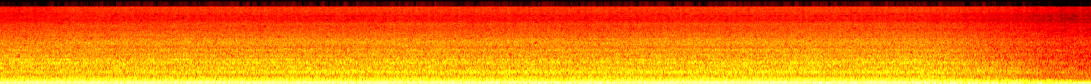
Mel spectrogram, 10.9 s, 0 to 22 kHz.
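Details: Cold start of a Gen 1 305 small-block Chevy after pedal pumping: lumpy, uneven idle sagging and fading toward stalling; owner reports hard starting, stalling, exhaust misfire after cruising and sudden tach drops; unstable cold idle with rpm drop.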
